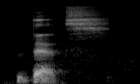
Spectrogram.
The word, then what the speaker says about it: debts: First, I must pay my debts. Primero, first, debo, I must pagar, pay mis deudas. My debts. La letra B en la palabra debts no se pronuncia.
